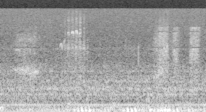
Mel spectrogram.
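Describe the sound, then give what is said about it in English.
A domestic cat purrs in a soft, steady low rumble, with faint scratchy rustles flickering over it for about two seconds; no one speaks. “Did you hear my cat?”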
